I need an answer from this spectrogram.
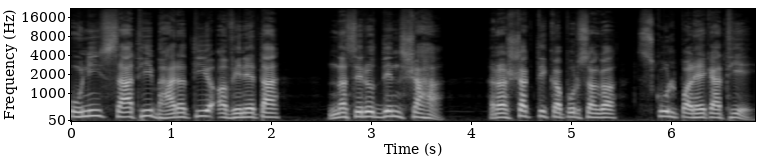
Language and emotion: Nepali, neutral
